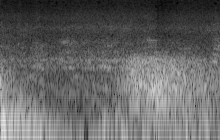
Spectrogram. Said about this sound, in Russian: Звук был серьезный. Пушка.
